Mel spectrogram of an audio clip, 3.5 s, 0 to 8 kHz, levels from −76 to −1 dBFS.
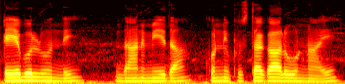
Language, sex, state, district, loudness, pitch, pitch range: Telugu, male, Telangana, Mahabubabad, -18 LUFS, 115 Hz, 115-125 Hz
